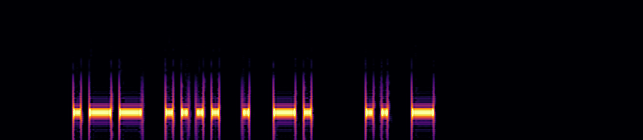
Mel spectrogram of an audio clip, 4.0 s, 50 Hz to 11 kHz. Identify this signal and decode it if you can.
Morse code, heard as a keyed tone, about 25 wpm, 700 Hz. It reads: WHEN IT
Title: Sets of 2 Words 25wpm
